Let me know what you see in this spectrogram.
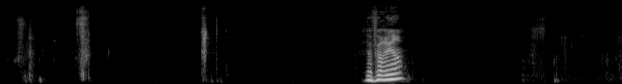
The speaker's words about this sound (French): Croque dans le citron, vas-y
